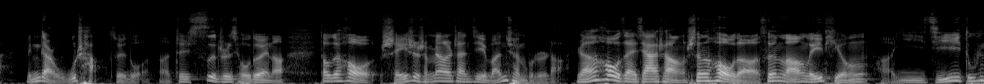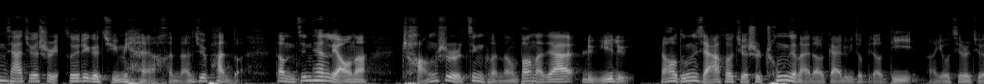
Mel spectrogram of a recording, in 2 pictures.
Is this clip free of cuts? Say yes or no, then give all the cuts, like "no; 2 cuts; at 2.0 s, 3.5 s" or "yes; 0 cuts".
no; 2 cuts; at 10.4 s, 16.3 s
